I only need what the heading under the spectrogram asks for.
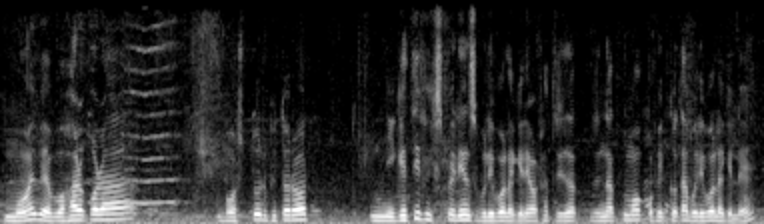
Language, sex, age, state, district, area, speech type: Assamese, male, 18-30, Assam, Nalbari, rural, spontaneous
